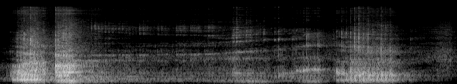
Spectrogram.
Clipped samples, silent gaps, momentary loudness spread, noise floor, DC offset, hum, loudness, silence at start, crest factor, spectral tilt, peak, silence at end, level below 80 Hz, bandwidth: under 0.1%; none; 23 LU; -44 dBFS; under 0.1%; none; -21 LUFS; 0.1 s; 20 dB; -6 dB/octave; -4 dBFS; 0.05 s; -54 dBFS; 16.5 kHz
